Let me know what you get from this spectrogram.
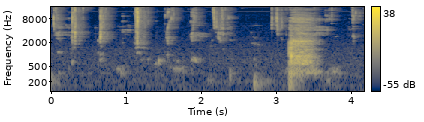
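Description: Close-miked open-mouth chewing with wet lip smacks, about four a second. About three seconds in comes one brief, louder burst of noise.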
